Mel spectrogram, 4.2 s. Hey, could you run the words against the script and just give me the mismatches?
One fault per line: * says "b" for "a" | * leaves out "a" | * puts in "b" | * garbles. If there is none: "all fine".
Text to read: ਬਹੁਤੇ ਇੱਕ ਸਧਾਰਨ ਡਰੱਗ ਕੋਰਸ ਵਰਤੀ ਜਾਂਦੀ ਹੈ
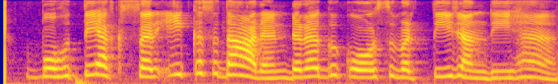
* puts in "ਅਕਸਰ"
